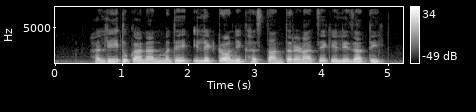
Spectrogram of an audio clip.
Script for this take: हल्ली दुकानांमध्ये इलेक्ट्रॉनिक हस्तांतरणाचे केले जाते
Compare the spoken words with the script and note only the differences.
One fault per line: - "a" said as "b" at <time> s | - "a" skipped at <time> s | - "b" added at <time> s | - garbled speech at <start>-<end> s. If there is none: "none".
none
